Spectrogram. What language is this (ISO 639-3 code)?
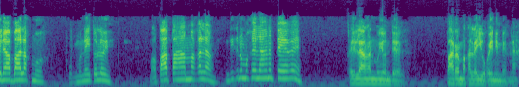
fil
